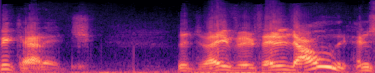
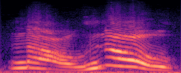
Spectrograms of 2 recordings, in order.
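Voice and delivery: rising, higher-pitched protest; mild protest; 9 semitones higher than usual. Acted. Young mouse fed up with hearing no, mildly protesting.

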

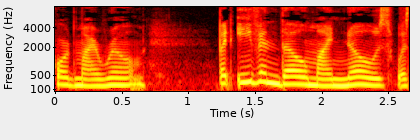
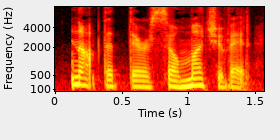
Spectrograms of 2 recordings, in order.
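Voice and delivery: ordinary delivery, nothing marked

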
